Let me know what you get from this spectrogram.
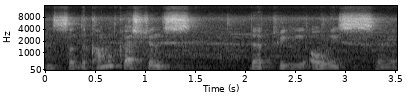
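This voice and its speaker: A man with a non-native accent, medium pitch and a very slow pace, amid noticeable background noise. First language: not English. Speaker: hospitality worker explaining wine. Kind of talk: informal educational talk. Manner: hesitant, many fillers.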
